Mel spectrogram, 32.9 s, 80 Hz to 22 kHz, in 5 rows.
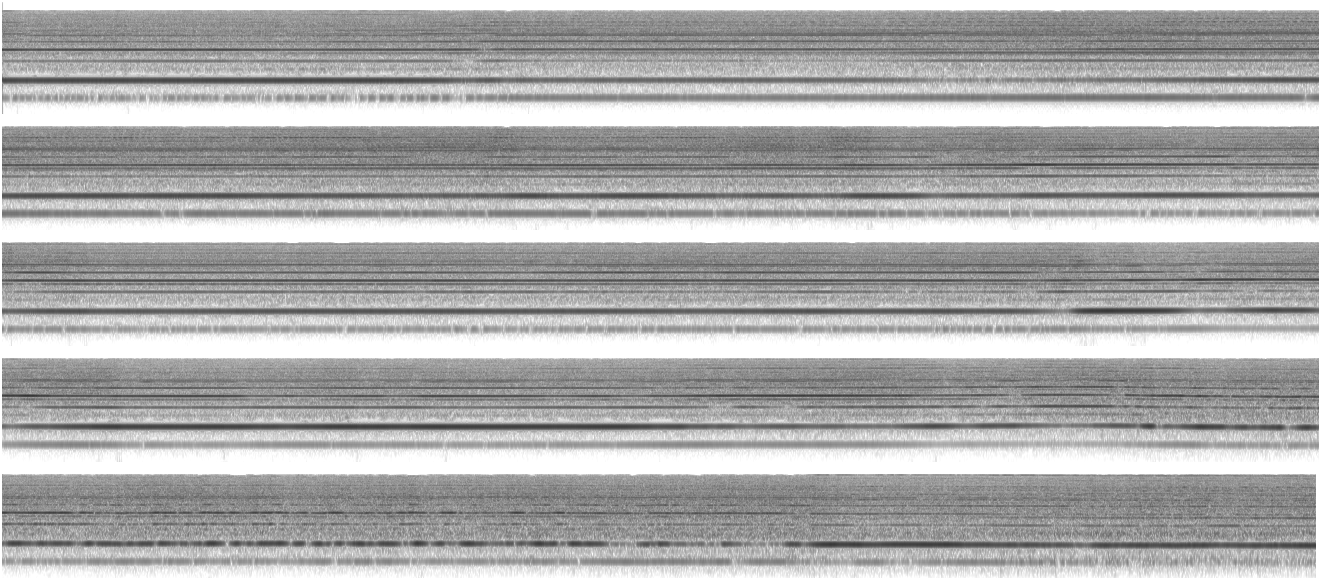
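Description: Small vacuum-cleaner motor pushed to its limit, spinning above 80,000 RPM with a steady high-pitched whine. The pitch creeps up in the second half and dips back a little near the end.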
